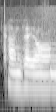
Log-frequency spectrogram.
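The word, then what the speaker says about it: Kanzeon: for avalokiteswara of course pronounced in the japanese syllables kanseon or kanon and um she is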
